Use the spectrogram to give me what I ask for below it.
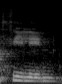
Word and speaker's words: filin: Esta corriente musical, le llamo así, se llama feeling, que se escribe feeling, como suena. – F-I-L-I-N.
